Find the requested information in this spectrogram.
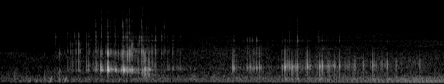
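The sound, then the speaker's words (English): A Migration Brewing IPA from Portland, 7.3% alcohol by volume, glugs and splashes as it's poured into a glass, a steady gurgle with bubbly fizz rising through the pour, no voices. “Let's go ahead and give this guy a pour.”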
